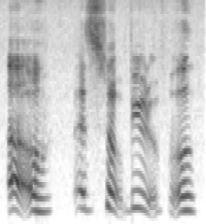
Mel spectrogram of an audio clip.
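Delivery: lightly voiced sappy sob-gush; mock weepy gush. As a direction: gush like a teary patient. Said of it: "I was like".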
